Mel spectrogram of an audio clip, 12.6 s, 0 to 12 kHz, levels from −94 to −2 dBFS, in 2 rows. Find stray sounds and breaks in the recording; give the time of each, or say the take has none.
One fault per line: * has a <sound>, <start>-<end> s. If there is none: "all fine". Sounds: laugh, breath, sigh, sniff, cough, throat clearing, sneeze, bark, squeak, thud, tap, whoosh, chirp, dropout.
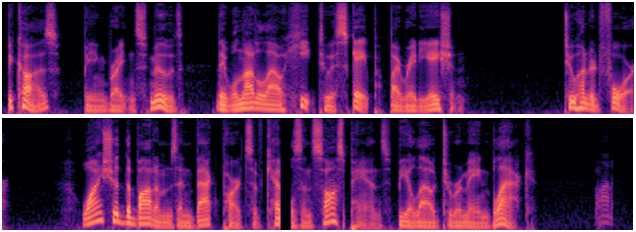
* has a dropout, 9.1-9.2 s
* has a laugh, 12.2-12.4 s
